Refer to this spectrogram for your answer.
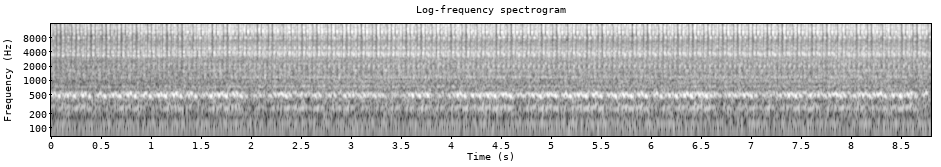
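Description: Cold idle carries a steady mid-pitched howl held flat over the engine note without changing; whine at cold start, source unknown.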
